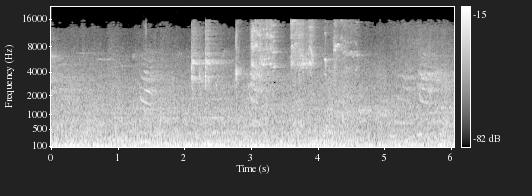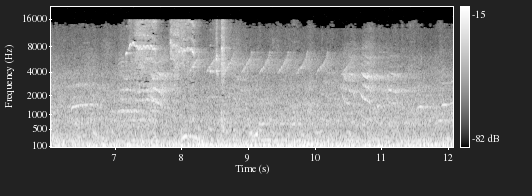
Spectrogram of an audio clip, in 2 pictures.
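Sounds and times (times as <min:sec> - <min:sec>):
bird chirp: 0:01.3 - 0:04.6, 0:07.2 - 0:11.5.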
